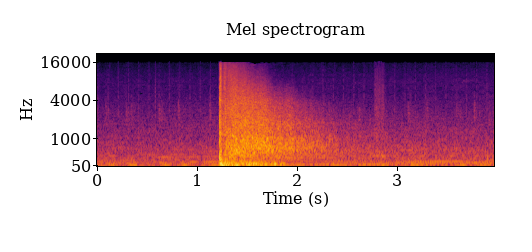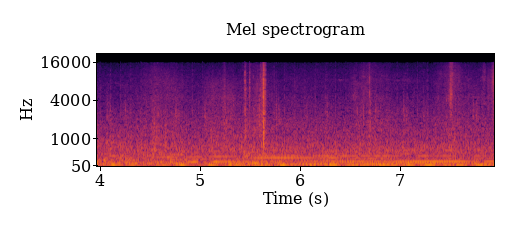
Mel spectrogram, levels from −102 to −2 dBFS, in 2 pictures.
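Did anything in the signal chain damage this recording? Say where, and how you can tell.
Yes, there's Wi-Fi interference in the analogue wiring, running through the whole clip. You can hear a steady tick about ten times a second, every 102.4 ms, sitting roughly 30 dB under the signal. That's a nearby radio's beacon being rectified by the audio circuit.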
